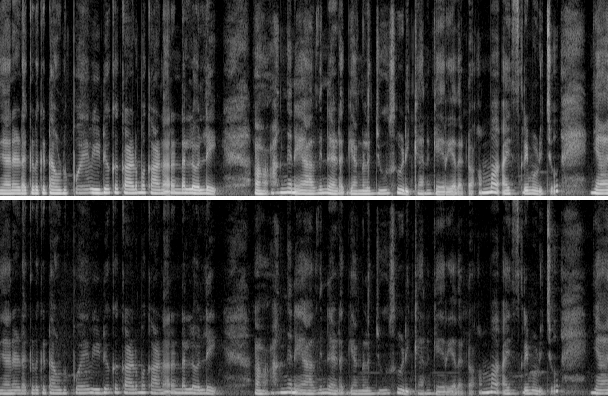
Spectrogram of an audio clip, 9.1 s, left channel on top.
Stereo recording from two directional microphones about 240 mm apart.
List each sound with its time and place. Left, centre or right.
0.0 s a woman's voice: left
